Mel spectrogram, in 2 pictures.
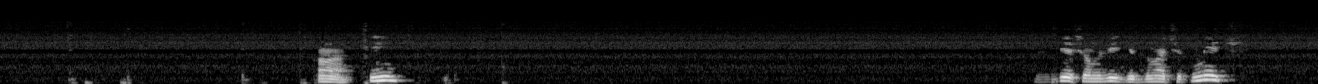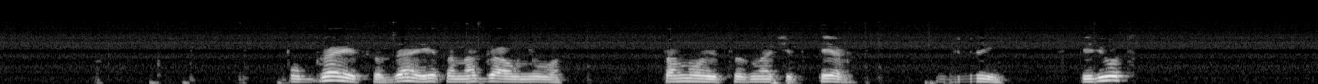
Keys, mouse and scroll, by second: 1.3-2.5 middle drag, 3.6 i, 5.0-14.2 drag, 15.0 middle click, 16.0-17.1 middle drag, 17.9-18.9 drag, 19.1 middle click, 20.9 r, 21.7 click, 22.5 g, 24.1 click.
